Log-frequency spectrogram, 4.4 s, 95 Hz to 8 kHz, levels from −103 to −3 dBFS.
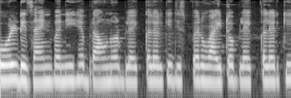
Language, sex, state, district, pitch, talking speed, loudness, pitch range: Hindi, female, Bihar, Patna, 200 Hz, 220 wpm, -18 LUFS, 195-210 Hz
